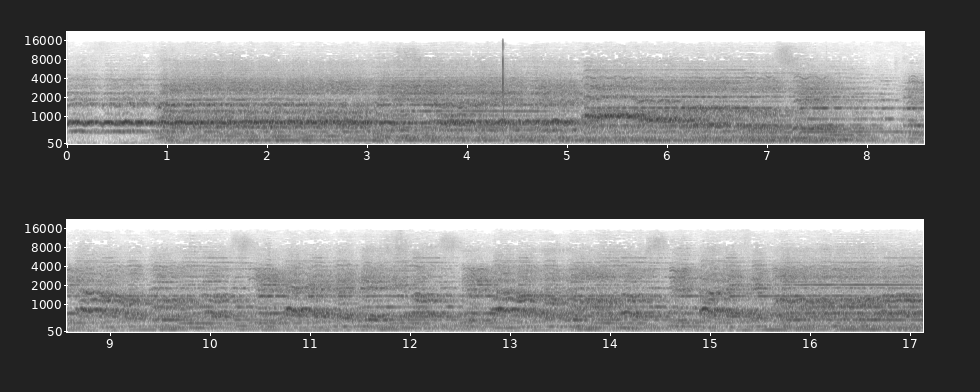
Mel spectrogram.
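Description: Choir and orchestra performing a Classical-era Mass. Long held chords give way to moving vocal lines about five seconds in.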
